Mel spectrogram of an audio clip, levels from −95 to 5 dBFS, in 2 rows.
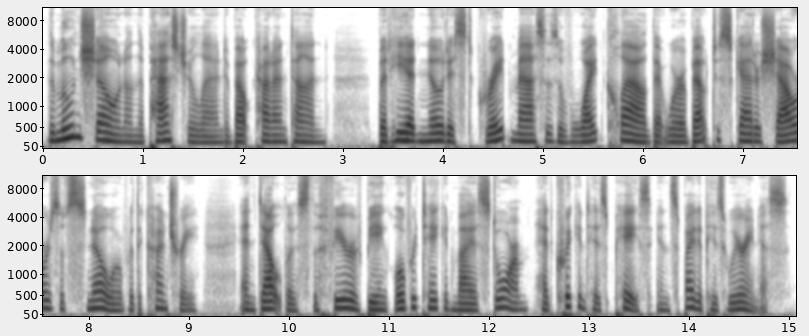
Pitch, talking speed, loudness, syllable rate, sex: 170 Hz, 190 wpm, -21 LUFS, 5.3 syllables/s, female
